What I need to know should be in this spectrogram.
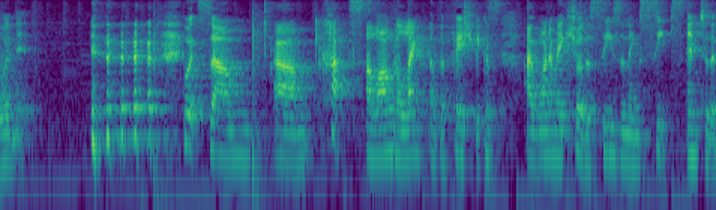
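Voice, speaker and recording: A woman's voice: deep voice, bright, forceful tone, roomy sound. A woman in her forties, a home cooking vlogger, talking casually and upbeat while she demonstrates a recipe, laughing often. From Nigerian, Jamaican and American. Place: home kitchen indoors, garden outdoors at first.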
